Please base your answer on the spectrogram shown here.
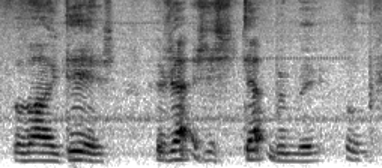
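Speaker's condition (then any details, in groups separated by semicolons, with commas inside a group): Cerebral palsy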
